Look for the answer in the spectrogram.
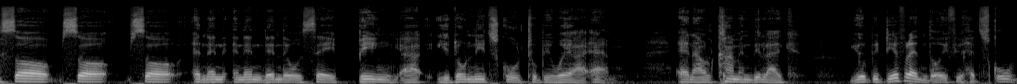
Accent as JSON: {"language": "English", "country": "South Africa", "said": "I'm from Pilaranjay"}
